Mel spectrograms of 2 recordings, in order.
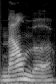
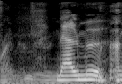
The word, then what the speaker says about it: Malmö: Malmö. Yes, they would probably tell me I'm still not pronouncing it perfectly. Swedish vowels are notoriously difficult to capture for non-Swedish speakers.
